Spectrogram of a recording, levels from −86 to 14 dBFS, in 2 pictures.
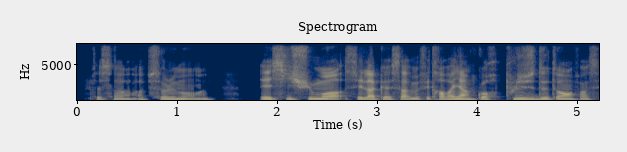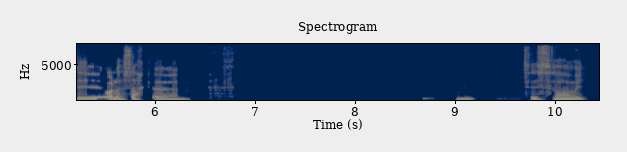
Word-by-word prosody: C'est 125 - -7
ça, 130 0 -5
absolument, 125 -1 -2
ouais, - - -7 0.5
et 130 0 +4
si 130 0 -2
je - - +1
suis, 120 - 0
moi, 140 +6 +5
c'est 125 - -1
là 130 +1 +8
que 130 -1 -1
ça 120 -1 +1
me 115 0 0
fait - - -6
travailler 130 +1 +4
encore 125 -1 0
plus 155 -2 +1
de 135 0 +1
temps. 125 -1 +4
Enfin 125 -2 -2
c'est 115 -1 -6 0.2
voilà, 120 -1 -2
c'est-à-dire 125 0 -7 0.3
que - - -10 2.7
Mmh, 145 -4 -10 0.5
c'est 135 - -9
ça, 135 0 -4
oui. 120 -1 -6
130 Hz, 165 wpm, -23 LUFS, 125-135 Hz, 2.7 s, là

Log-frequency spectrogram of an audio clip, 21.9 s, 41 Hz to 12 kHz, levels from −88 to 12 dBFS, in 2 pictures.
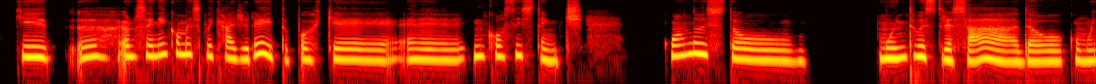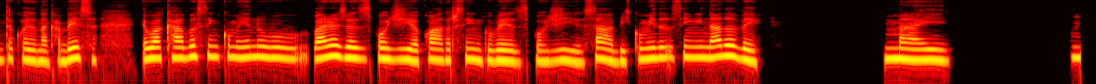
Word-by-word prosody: que, 265 -3 +1 0.3
hã, 265 +1 0
eu 275 - +4
não 270 - -1
sei 280 +1 -1
nem 300 +3 +1
como 315 -1 +1
explicar 275 -5 -2
direito, 240 +1 +1
porque 220 +2 -4
é 220 0 -1
inconsistente. 275 -6 -3 0.8
Quando 305 +3 +2
eu - - +6
estou 210 -7 -1 0.7
muito 240 +4 +2
estressada, 200 -4 +1
ou 195 0 -1
com 210 +2 -7
muita 205 +3 -2
coisa 215 -2 0
na 195 -1 -1
cabeça, 220 +3 0 0.4
eu 235 +2 +4
acabo, 245 +1 +2
assim, 270 0 -2
comendo 255 -1 0
várias 260 +3 +5
vezes 240 -2 +2
por 240 -1 +2
dia, 220 -2 +1
4, 215 +1 -1
5 215 -3 -2
vezes 200 -3 +1
por 195 -1 -3
dia, 200 -1 -1
sabe? 200 -3 0
Comidas, 240 +2 0
assim, 255 0 -1
nada 265 +3 +5
a - - +3
ver. 210 -6 +1 1.2
Mas 220 -3 +2 1.2
Hum. 250 - -1
230 Hz, 120 wpm, -23 LUFS, 210-255 Hz, 1.2 s, eu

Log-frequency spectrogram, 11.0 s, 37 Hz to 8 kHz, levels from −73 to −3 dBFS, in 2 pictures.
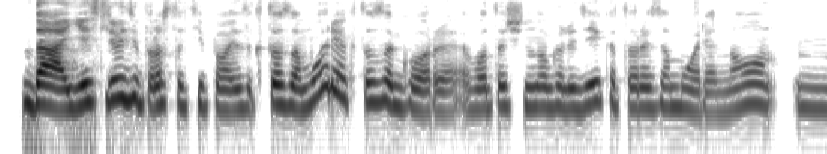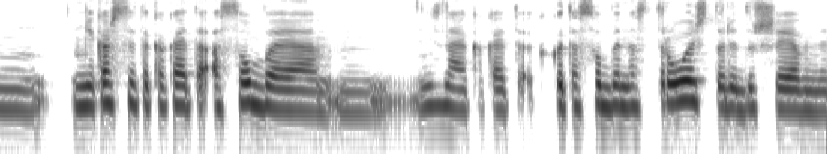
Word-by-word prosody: Да, 205 -4 +10
есть 210 +5 +5
люди 255 +1 +5
просто 200 -1 -1
типа 190 -3 -4
е 180 - -2
кто 210 +4 +2
за 195 -2 +1
море, 320 - +2
кто 225 -1 -2
за 230 -1 +2
горы. 170 -4 -3
Вот 180 +1 -4
очень 195 0 -3
много 190 0 -2
людей, 185 +5 0
которые 190 -4 -4
за 195 0 -7
море. 170 -4 -5
Но, 195 +5 -4
мм, 180 +1 -9 0.2
мне 195 0 -2
кажется, 220 +1 -1
это 205 0 -5
какая-то 200 0 -2
особая, 185 -5 0
мм, 160 +5 -12
не 195 -3 -8
знаю, 190 -3 -5
какая-то, 175 -2 -9
какой-то 205 -1 -4
особый 200 0 -2
настрой, 215 +5 +2
что 230 -5 -5
ли 185 - -2
душевный, 175 -1 -3
195 Hz, 195 wpm, -24 LUFS, 180-210 Hz, 0.2 s, Да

